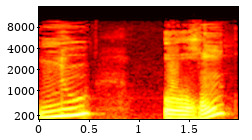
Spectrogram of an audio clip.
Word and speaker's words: aurons: Okay, nous aurons, final S not pronounced, O and N together, nasal, on, A-U-O.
